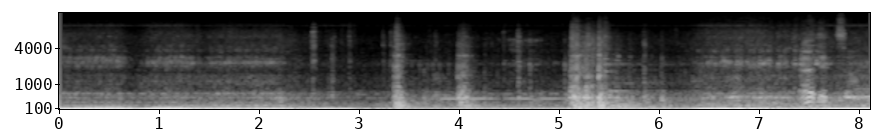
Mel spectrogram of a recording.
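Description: A 1970 Ford 600 hay truck engine rumbles loud and close, its low drone swelling as gas is given, with clunks and mechanical knocks over the top.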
